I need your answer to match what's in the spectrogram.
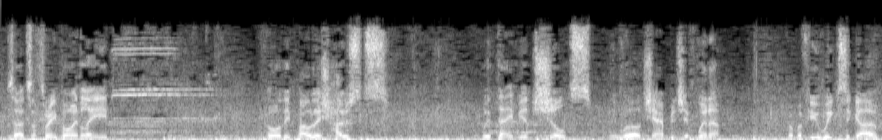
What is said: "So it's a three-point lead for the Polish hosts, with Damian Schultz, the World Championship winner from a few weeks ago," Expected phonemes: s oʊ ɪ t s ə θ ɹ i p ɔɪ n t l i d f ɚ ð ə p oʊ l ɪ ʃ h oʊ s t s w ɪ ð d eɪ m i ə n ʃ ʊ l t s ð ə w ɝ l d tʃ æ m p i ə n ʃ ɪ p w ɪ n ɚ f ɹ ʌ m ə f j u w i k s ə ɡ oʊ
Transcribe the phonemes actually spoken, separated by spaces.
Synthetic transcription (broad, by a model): s oʊ ɪ t s ə θ ɹ i p ɔɪ n t l i d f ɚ ð ə p oʊ l ɪ ʃ h oʊ s t s w ɪ ð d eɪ m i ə n ʃ ʊ l t s ð ə w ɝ l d tʃ æ m p i ə n ʃ ɪ p w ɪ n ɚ f ɹ ʌ m ə f j u w i k s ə ɡ oʊ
